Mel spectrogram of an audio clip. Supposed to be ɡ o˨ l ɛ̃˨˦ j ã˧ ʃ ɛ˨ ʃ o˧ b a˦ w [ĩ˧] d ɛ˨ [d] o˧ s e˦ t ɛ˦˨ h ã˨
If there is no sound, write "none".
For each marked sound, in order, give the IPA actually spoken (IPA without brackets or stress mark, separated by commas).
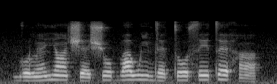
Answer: ĩ˧, t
